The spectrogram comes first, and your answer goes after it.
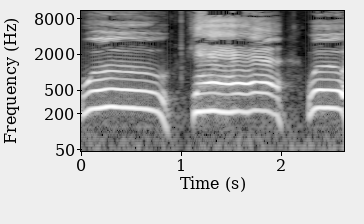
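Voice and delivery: shrill, very high, very loud, drawn-out excited woo scream. An interviewer describes a phone-call video, imitating a woman screaming in the background. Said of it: "I'm not doing a very good imitation".

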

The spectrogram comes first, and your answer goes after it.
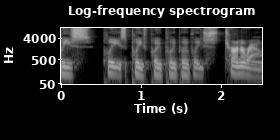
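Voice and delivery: desperate, repeated pleading, begging tone. Retelling a passenger begging the driver to turn the car around: imitating someone begging. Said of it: "Ricky begins begging Justin".

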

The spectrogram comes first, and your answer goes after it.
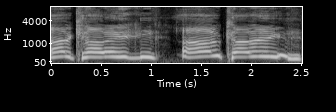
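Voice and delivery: drowsy, slow, drawn-out high wail. Father, just awakened by battering on the attic door, answers; slow, sleepy wail. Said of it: "he wailed in a slow, sleepy voice".

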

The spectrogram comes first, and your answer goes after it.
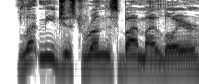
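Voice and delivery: ordinary talk, nothing marked

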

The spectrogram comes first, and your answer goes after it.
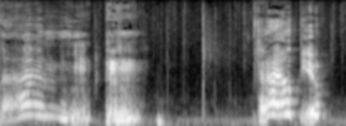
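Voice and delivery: put-on very high, very slow old orc woman voice. Voicing an elderly orc woman behind the counter greeting a customer: elderly orc woman voice. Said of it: "she looks up at you and says".

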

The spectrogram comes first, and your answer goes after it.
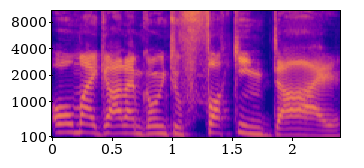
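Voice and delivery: mock half-screamed yell, mild. Retelling being sent flying while a mother laughed, re-enacting a scream. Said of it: "I'm just screaming".

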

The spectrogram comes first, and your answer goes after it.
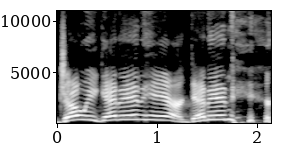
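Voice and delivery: sudden, very high-pitched, shrill yell. Recapping a scene, act out a character yelling for someone: retelling a yell. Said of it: "Then she immediately yells".

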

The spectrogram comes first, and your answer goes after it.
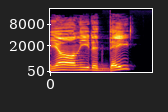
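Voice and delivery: put-on Memphis, Tennessee accent. Joking to the show's Memphis listeners: Memphis accent impression. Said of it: "That was a great Memphis accent you just did".

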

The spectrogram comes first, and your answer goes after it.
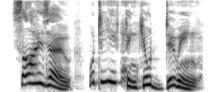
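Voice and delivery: very high outcry, all together, drawn out. All the dinosaurs call to sizo as he keeps dancing, crying out. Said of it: "Cried all the dinosaurs".

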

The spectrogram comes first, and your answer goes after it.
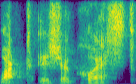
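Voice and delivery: mock elderly man voice. Speaker compares a character's voice to others, doing the old guy at the bridge voice. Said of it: "like the old guy at the bridge".

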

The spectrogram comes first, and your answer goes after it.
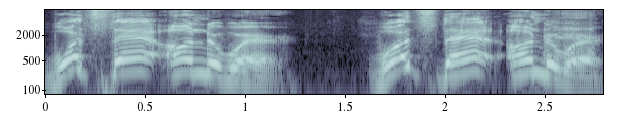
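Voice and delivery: put-on very high, swooping, screaming little kid voice. Retelling a two-year-old's reaction at night: imitating a child screaming. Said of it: "he is screaming".

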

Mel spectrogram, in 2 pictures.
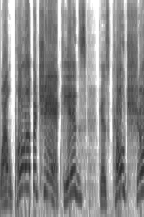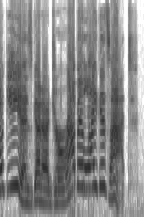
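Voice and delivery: put-on, old-fashioned, old-timey storyteller voice. Answering someone puzzled by the episode's title, in an old-timey voice. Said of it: "That did not really go with that old-timey voice".

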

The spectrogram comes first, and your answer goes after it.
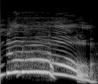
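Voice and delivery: mock, very high screamed "no". Retelling the end of a movie: imitating someone screaming no. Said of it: "she starts screaming like".

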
